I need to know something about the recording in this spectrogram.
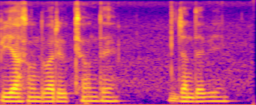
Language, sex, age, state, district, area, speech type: Dogri, male, 30-45, Jammu and Kashmir, Reasi, rural, spontaneous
